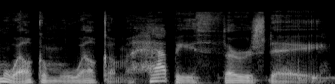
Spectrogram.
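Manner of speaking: like a voice changer; deep voice effect. Acted. Effect-processed low voice.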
